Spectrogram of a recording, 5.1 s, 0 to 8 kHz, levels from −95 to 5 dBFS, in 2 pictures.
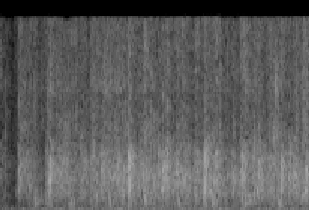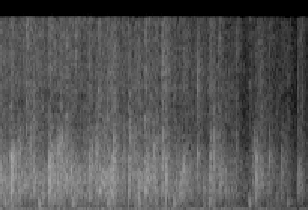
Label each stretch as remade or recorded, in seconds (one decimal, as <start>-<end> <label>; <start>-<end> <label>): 0.0-5.1 recorded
